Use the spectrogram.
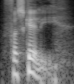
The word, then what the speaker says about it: forskellig: And then you got forskellig, different. Like the adjective, so forskel and forskellig. Now the pronunciation is also different, right? Forskel, forskellig, different stress.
